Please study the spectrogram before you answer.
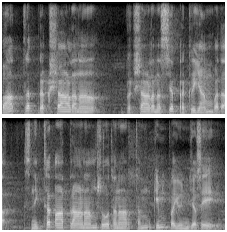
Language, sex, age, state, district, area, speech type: Sanskrit, male, 60+, Telangana, Jagtial, urban, spontaneous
